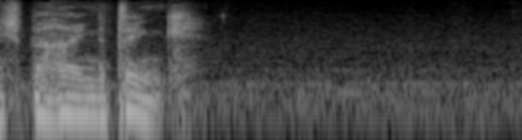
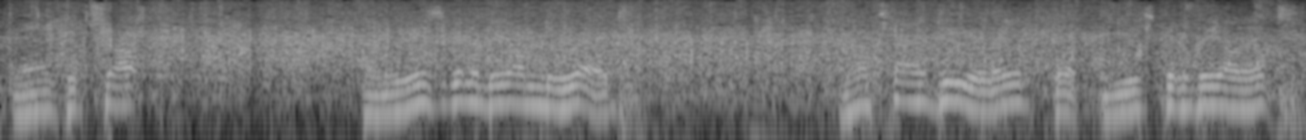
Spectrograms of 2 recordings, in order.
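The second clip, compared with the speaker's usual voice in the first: excited; 5 semitones higher, 4 dB louder than usual. Real, not acted. A good positional shot lands.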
